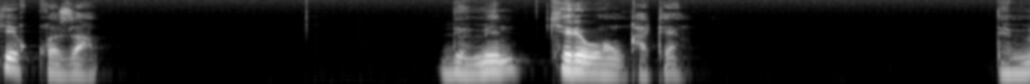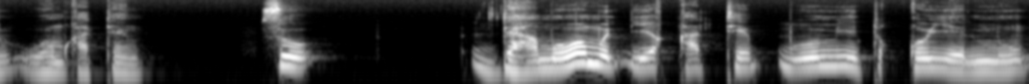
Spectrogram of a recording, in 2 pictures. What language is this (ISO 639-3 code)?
piy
